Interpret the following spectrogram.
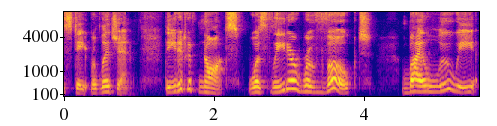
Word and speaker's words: Nantes: But the Edict of Nantes, I think Nantes is how you say it, Nantes, was signed by King Henry IV of France in 1598.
